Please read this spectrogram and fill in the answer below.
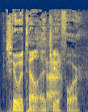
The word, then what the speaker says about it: Chiwetel Ejiofor: I think, like, Chiwetel Ejiofor. Damn it. Should have learned how to say his name. – Chiwetel Ejiofor. – Thank you.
